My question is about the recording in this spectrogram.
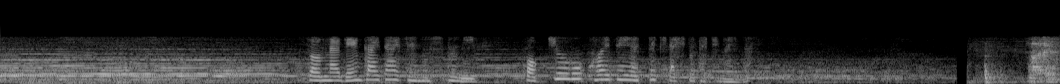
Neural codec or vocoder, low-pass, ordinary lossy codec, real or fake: codec, 32 kHz, 1.9 kbps, SNAC; 3.6 kHz; none; fake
